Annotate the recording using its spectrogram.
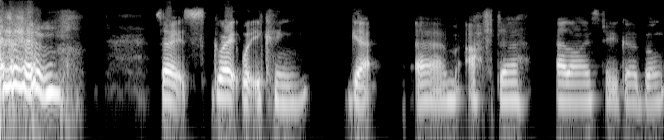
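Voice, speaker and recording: In a Birmingham accent, a woman speaks at a moderate pace with big swings in loudness and long, frequent pauses, in a dry, close sound with no echo. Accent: Birmingham (Brummie). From Birmingham, England. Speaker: aerospace engineering graduate, panelist. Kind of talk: webinar career talk. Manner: hesitant, many fillers.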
